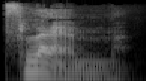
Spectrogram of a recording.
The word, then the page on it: phlegm: British English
